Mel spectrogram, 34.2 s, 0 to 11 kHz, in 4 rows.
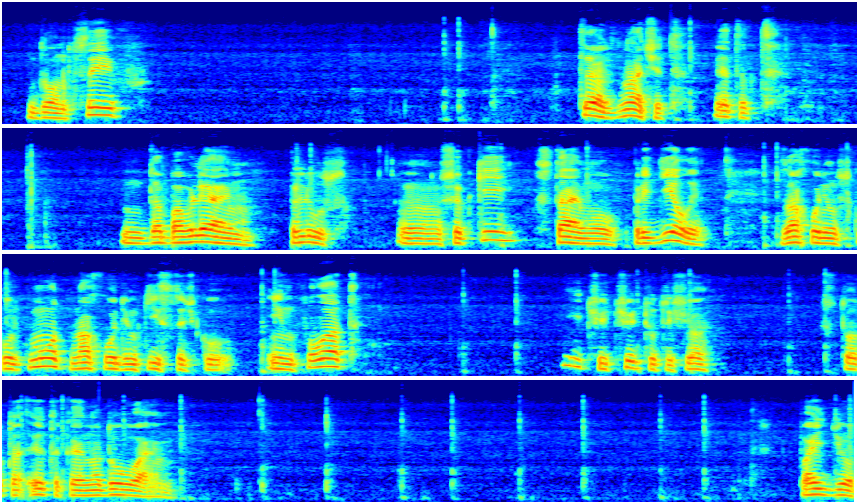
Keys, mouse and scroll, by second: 4.7 click, 6.9 click, 8.9 KP_1, 11.7 click, 13.8 click, 16.5-17.6 drag, 19.9 click, 21.9 click, 23.7 click, 25.2 click, 26.2 click, 27.2 click, 28.6 middle click, 30.0 click, 31.1 click, 32.6 click.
